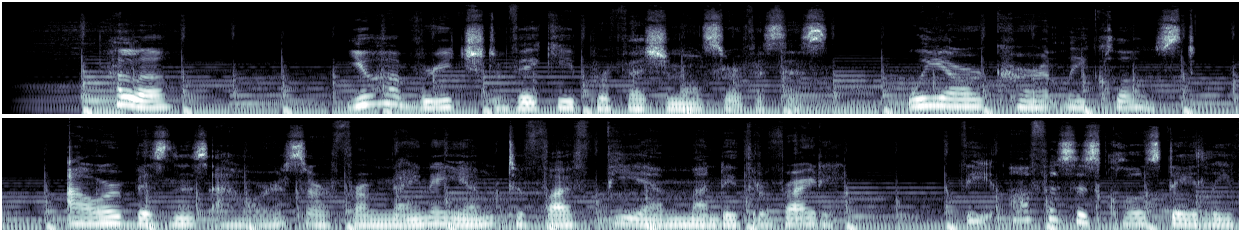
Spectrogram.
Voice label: Message On hold Bilingual

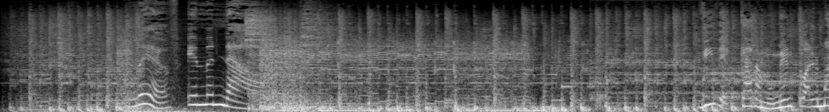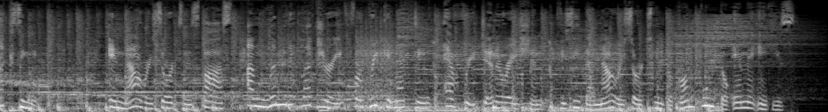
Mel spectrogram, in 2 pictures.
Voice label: English and Spanish

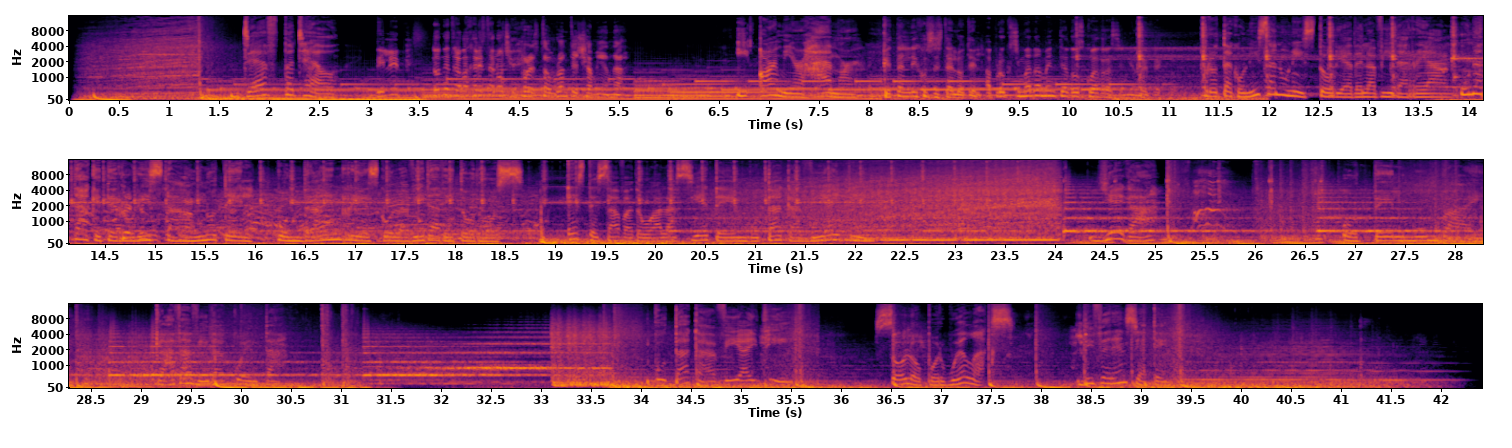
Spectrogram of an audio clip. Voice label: PROMO Spanish

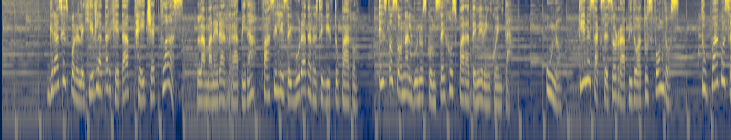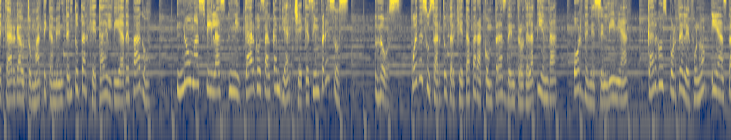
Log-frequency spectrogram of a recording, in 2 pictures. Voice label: Explainer Video Spanish

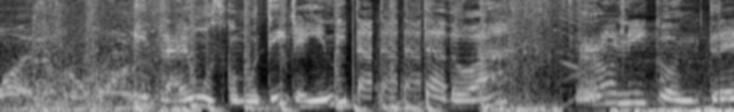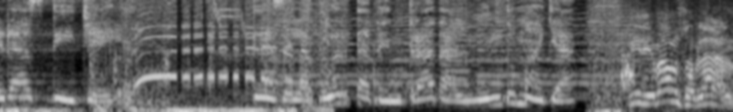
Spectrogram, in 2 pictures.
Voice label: Spanish Imaging, radio imaging voice over

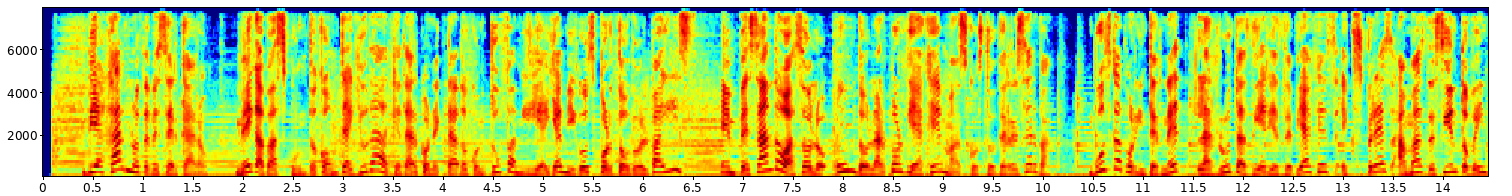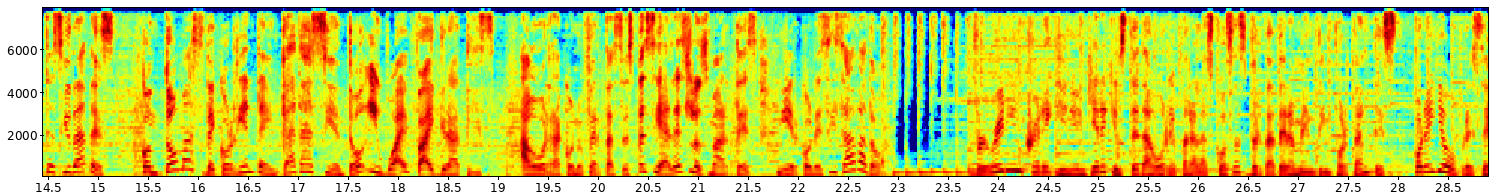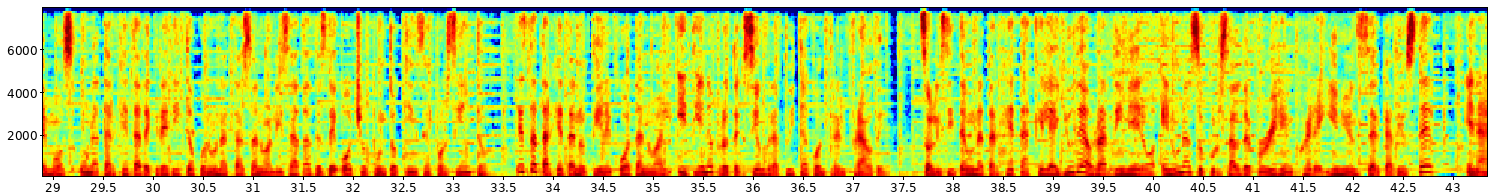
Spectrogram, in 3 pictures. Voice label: SPANISH COMMERCIAL

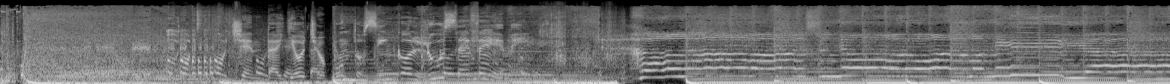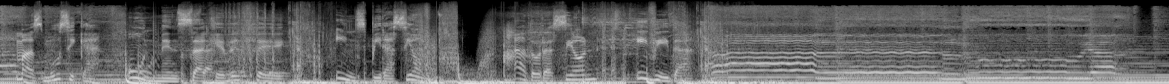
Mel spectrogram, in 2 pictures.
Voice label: Spanish Imaging Christian

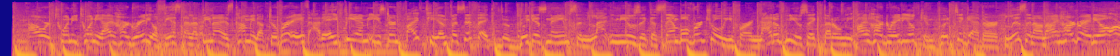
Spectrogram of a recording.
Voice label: Imaging English

